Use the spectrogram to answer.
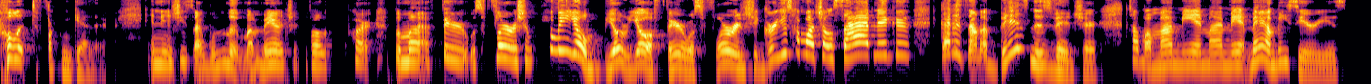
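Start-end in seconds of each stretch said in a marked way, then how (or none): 2.1-5.3 mock tearful, trembling crying voice, higher pitch. Retelling what a crying woman said: imitating a tearful trembling voice. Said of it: "crying and shaking and her voice trembling".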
